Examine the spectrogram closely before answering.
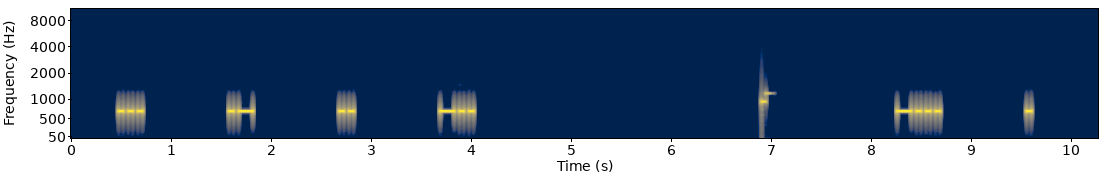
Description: Morse code, heard as a keyed tone, about 25 wpm, spaced as for 9 wpm, 700 Hz. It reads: SAID BE
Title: 6x Character Spacing - Top 100 Words - 25wpm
